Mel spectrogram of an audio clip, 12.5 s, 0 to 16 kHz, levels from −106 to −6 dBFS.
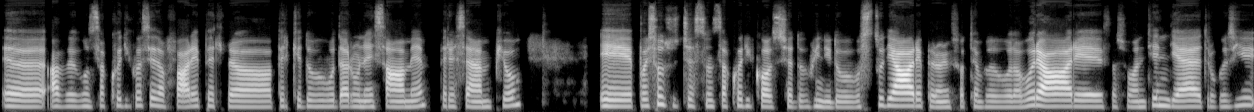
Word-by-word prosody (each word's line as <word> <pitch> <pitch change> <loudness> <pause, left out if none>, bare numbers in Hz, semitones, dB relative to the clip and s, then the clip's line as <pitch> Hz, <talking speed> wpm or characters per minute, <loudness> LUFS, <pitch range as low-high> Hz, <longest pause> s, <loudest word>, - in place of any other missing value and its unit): ehm, 190 -2 0
avevo 195 0 -4
un 200 - -10
sacco 210 +3 -10
di 205 - -19
cose 225 +2 -8
da 205 - -4
fare 190 +2 0
per 205 -2 -11 0.6
perché 205 +1 -13
dovevo 195 0 -10
dare 195 0 -3
un 190 -1 -8
esame, 190 +3 0
per 205 - -11
esempio, 195 +5 -4 0.7
e 200 -1 +3
poi 215 0 -5
son 265 +3 -3
successe 215 -3 -10
un 200 - -8
sacco 205 +2 -8
di 210 -1 -14
cos 190 -2 -2
cioè 190 - -7
do 185 +1 -16
quindi, 190 -3 -9
dovevo 175 0 -10
studiare, 215 -1 +7
però 180 -2 -7
nel 175 0 -8
frattempo 185 -1 -14
dovevo 180 0 -10
lavorare, 195 -1 +5
facevo 190 -1 -15
avanti 180 +4 -10
e - - -4
indietro, 195 -3 -1
così, 215 +6 -10
195 Hz, 185 wpm, -23 LUFS, 185-210 Hz, 0.7 s, studiare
